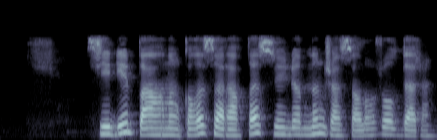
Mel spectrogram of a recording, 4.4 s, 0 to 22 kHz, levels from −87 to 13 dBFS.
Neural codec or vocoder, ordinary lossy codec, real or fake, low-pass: autoencoder, 22.05 kHz, a latent of 192 numbers a frame, VITS, trained on one speaker; none; fake; 7.2 kHz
